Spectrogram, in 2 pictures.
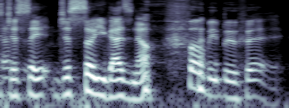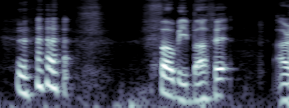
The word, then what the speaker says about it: Phoebe: Phoebe.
